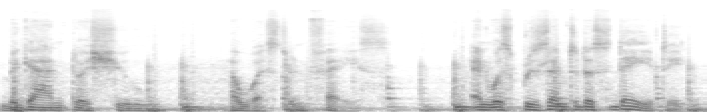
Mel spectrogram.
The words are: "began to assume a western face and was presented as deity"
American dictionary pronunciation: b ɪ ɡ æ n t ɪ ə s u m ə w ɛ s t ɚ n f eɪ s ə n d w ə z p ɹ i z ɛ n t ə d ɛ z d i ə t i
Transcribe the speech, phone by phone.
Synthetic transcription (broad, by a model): b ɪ ɡ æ n t ɪ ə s u m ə w ɛ s t ɚ n f eɪ s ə n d w ə z p ɹ i z ɛ n t ə d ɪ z d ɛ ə t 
